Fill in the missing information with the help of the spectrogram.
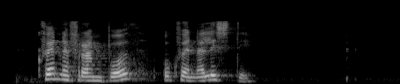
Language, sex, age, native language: Icelandic, female, 60-69, Icelandic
